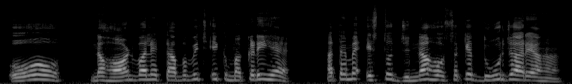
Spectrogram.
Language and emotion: Punjabi, disgusted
